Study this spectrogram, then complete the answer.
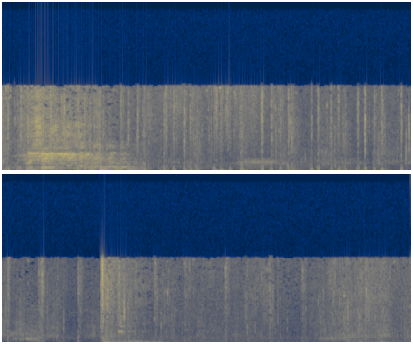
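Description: A horse's hooves thud quickly on dirt.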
